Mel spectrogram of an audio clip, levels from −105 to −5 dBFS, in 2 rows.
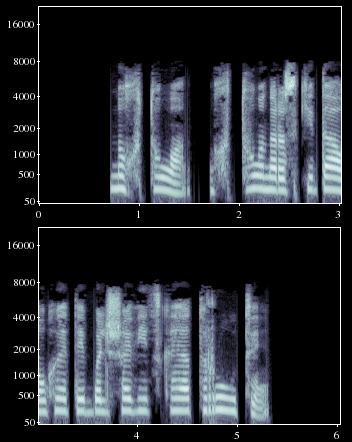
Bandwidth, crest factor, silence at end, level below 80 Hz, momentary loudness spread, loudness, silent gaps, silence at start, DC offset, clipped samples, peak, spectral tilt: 8.2 kHz; 20 dB; 0.7 s; -64 dBFS; 12 LU; -19 LUFS; 1.06-1.11 s, 1.55-1.70 s, 1.95-2.02 s, 4.56-4.61 s, 5.01-5.07 s; 0.7 s; under 0.1%; under 0.1%; 0 dBFS; -2.5 dB/octave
